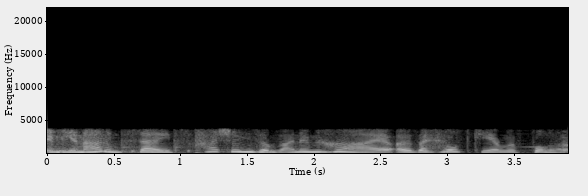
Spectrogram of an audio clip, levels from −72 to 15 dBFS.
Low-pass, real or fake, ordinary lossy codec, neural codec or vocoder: 3.6 kHz; fake; Opus, 24 kbps; codec, 16 kHz, 0.5 kbps, X-Codec, HuBERT features, trained on general audio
